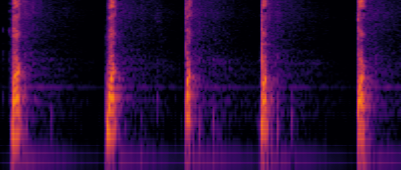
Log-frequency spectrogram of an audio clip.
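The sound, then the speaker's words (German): A voice imitates a chicken clucking with five short, punchy clucks at a steady, slightly uneven rhythm, each one a sharp burst that quickly fades, with brief silence between them. “Erste Geräusch ging ungefähr, man kennt es ja vom Huhn. Ein Huhn macht halt so.”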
